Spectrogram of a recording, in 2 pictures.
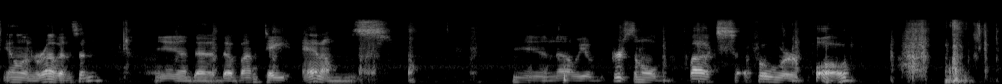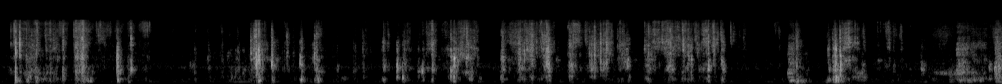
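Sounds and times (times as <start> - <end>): plastic wrapping tearing and crinkling: 9.0 - 11.6, 12.2 - 19.2.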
